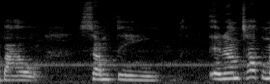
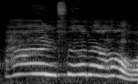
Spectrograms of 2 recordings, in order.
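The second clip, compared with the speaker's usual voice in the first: laughing; 9 semitones higher, 4 dB louder than usual. Real, not acted. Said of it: "I started laughing".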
